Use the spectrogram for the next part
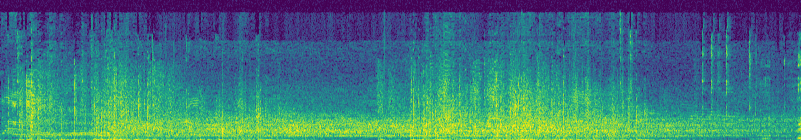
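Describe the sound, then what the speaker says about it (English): Artillery guns fire in Ultimate General: Civil War's Malvern Hill battle, a steady rumble of distant cannon booms and battle noise rolling on for several seconds while someone talks over it. "Oh, his guns have turned around and fired on me."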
